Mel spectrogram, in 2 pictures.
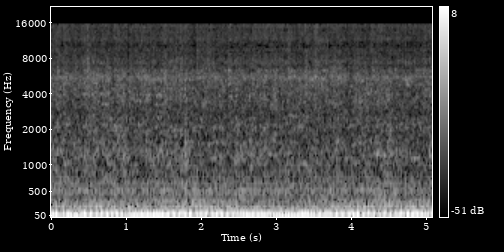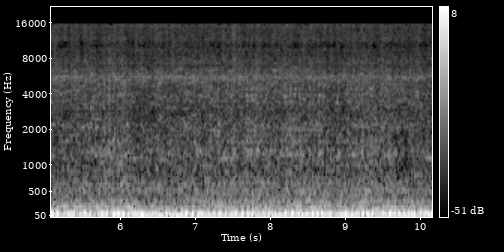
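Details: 1954 GMC COE with GM 4.3L Vortec, cold start on new spark plugs while setting timing: deep idle with a lumpy, uneven pulse; ignition timing set too far advanced.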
